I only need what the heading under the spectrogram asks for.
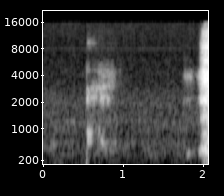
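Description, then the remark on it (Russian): A sharp breathy burst, then a short hiss and a quick intake of breath, ending in a loud, explosive sneeze. No one speaks. “Будь здоров.”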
